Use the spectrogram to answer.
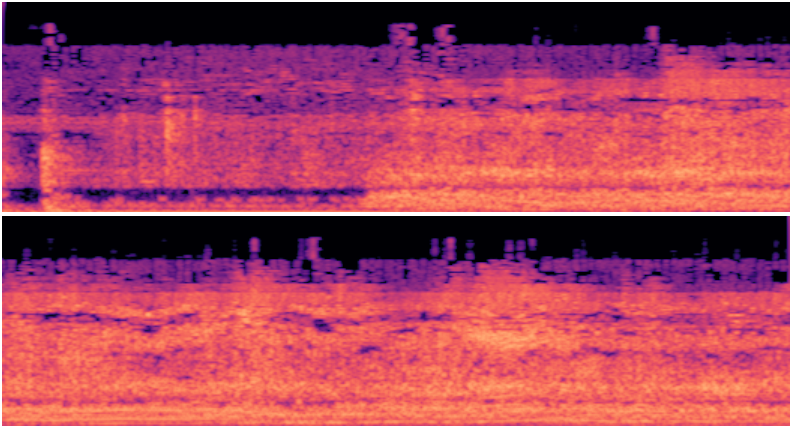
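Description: A car engine roars as the accelerator is pressed to the floor, giving a loud, steady, heavy drone with a deep low rumble that thickens after a brief opening moment and holds strong to the end.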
